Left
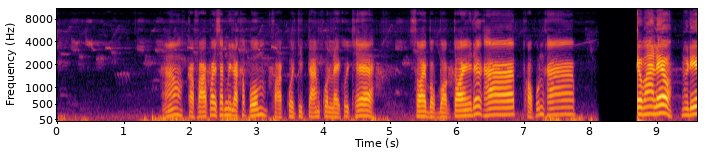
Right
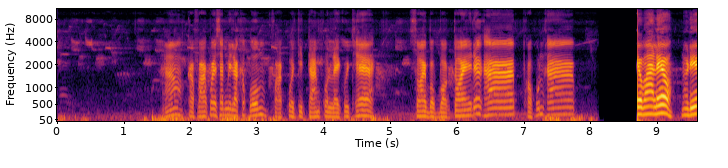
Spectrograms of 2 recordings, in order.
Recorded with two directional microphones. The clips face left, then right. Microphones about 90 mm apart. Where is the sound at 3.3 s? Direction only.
30° left (ahead or behind).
